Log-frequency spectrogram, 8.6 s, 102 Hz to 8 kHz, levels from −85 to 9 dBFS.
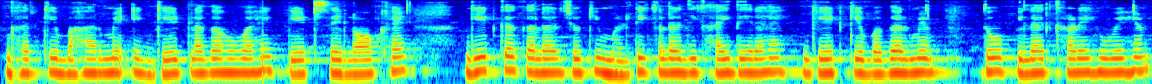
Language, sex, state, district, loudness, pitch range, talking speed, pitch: Hindi, female, Chhattisgarh, Raipur, -15 LUFS, 185-195 Hz, 230 wpm, 190 Hz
